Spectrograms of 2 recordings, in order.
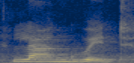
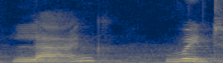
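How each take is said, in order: First: Said in the usual way. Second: Languid slowly split as "lang... wid"; teacherly languid with a clear gap after "lang"; syllable by syllable. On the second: Shown as a demonstration. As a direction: break languid into two separate beats. Teacher breaks up new word.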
